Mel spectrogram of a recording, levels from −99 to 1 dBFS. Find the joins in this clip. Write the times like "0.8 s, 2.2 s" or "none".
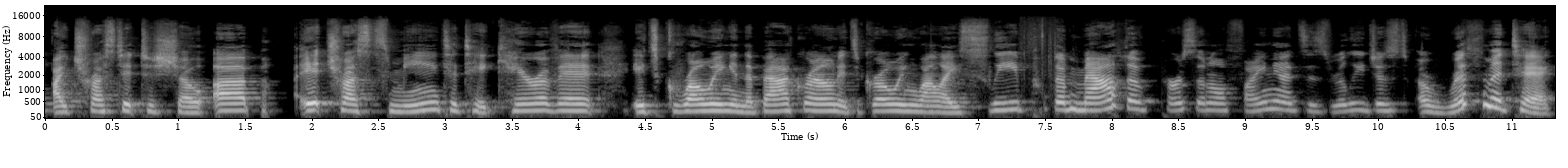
7.5 s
